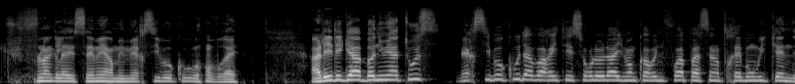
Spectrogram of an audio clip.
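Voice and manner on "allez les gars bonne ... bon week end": cheerful sign-off. Real, not acted. Streamer signing off to viewers.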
